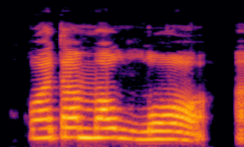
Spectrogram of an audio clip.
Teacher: खा हरूफ मुस्तालिया है, पूर पढ़ेंगे। खतमल्लाह अल्लाह का लाम जो है वो पूर पढ़ेंगे मोटा क्योंकि पिछले हर्फ के ऊपर जबर है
